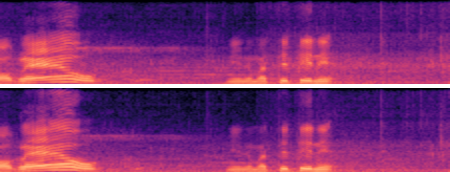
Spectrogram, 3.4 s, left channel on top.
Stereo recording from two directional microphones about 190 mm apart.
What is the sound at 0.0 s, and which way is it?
Speech, 25° right (ahead or behind).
